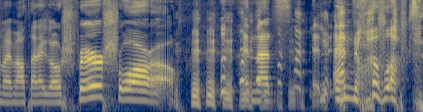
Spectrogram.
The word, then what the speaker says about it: saguaro: about it, and she was like, "But it's pronounced saguaro because it's spelled different, right? Yeah, it's- differently." mhm. It's like And so I was like- SEGUARO. Yeah, and she was like, "No, it's saguaro," and so I wrote down saguaro, and I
